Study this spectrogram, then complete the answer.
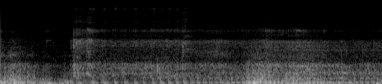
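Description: Habana 125 motorcycle engine putters on a short test ride around the block, a low uneven chug that rises slightly as the bike pulls away, fairly quiet and close.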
